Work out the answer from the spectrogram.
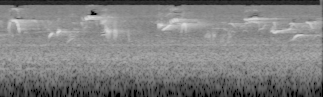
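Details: Siberian rubythroat song: brief scattered whistled and slurred notes, some rising, some dropping, spaced irregularly over steady broad background hiss.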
